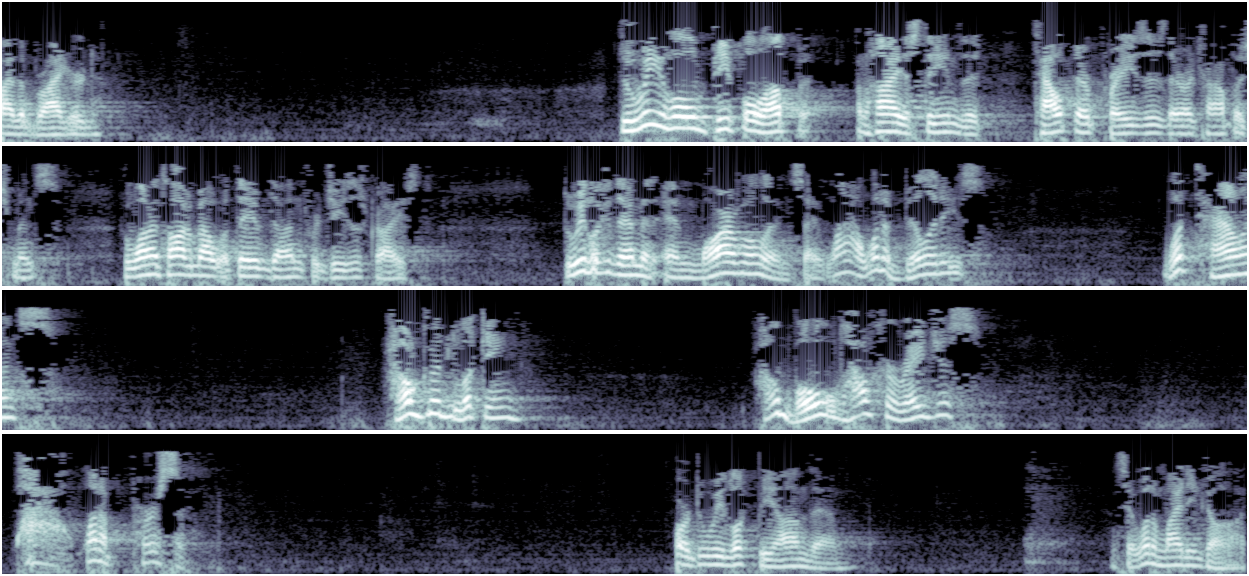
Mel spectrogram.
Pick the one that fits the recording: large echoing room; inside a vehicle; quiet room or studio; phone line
large echoing room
